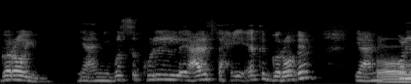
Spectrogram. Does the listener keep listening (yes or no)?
yes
